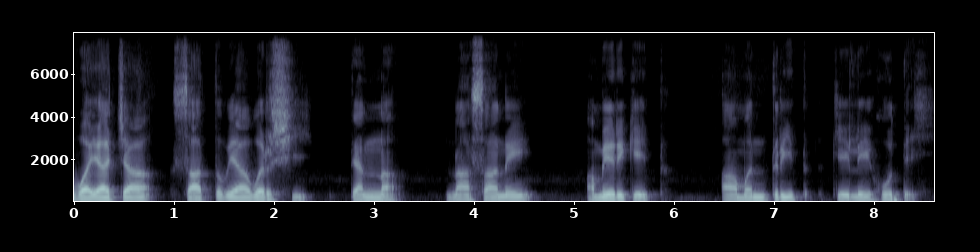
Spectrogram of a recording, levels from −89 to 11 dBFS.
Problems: none marked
